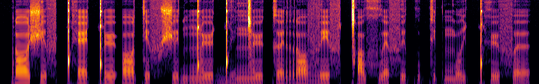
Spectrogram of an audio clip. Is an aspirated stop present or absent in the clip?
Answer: present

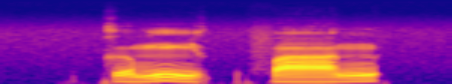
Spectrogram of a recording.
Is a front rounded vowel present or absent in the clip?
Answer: absent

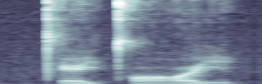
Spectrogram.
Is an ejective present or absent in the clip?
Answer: absent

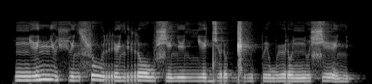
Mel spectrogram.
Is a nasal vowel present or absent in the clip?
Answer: absent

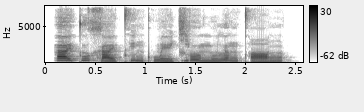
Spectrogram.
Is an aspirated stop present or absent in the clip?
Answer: present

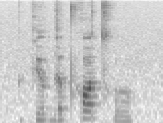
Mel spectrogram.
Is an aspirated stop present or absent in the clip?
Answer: present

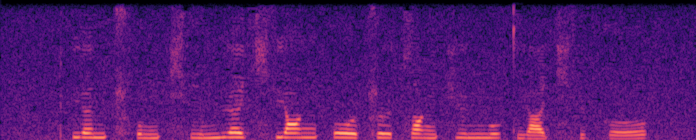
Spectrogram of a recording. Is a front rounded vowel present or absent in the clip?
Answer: present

